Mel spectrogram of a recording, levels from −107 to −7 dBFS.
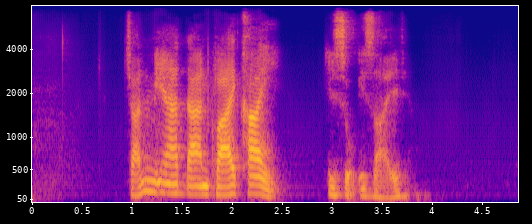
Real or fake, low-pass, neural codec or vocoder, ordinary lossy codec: fake; none; codec, 16 kHz, 1 kbps, X-Codec, WavLM features, trained on Multilingual LibriSpeech; none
